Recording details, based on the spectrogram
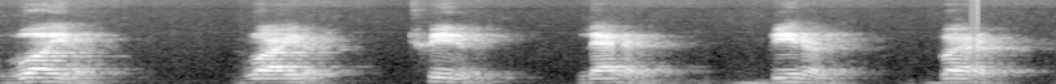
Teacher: In the same way, Americans T sound, when T is sandwiched between two vowel sounds, Americans pronounce it as D sound, like writer, writer, Twitter, letter, bitter, butter.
